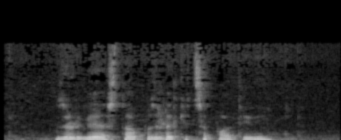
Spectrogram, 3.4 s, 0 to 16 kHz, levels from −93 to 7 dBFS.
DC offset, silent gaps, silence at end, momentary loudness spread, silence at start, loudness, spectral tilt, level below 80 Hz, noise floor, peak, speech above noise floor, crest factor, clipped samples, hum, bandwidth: under 0.1%; none; 0.7 s; 10 LU; 0.55 s; -22 LUFS; -7 dB/octave; -52 dBFS; -55 dBFS; -6 dBFS; 34 dB; 16 dB; under 0.1%; none; 11.5 kHz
